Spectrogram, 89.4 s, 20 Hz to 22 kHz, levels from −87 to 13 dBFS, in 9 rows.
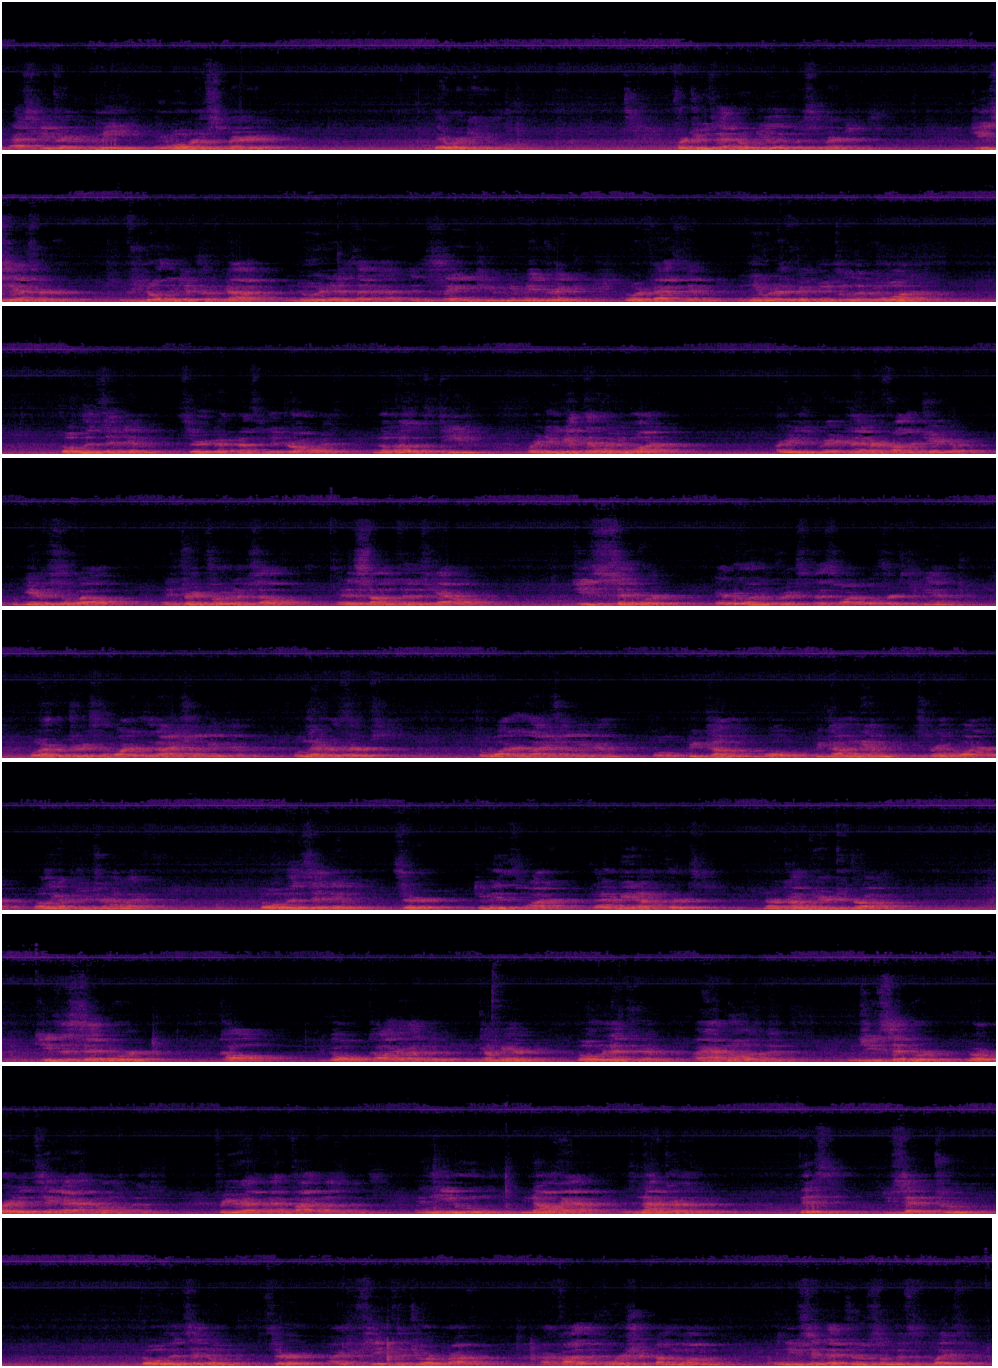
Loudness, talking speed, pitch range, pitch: -30 LUFS, 170 wpm, 150-175 Hz, 160 Hz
